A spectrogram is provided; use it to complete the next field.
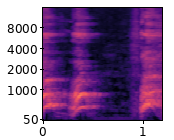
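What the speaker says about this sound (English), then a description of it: "Sorry, that's my dog." A dog barks twice indoors, loud and close, with two short sharp barks separated by a brief pause.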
